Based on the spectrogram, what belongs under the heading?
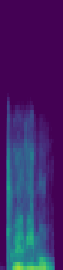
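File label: "twelvemo", Indian English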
